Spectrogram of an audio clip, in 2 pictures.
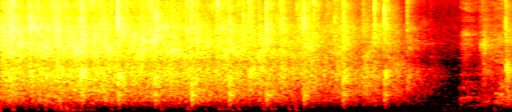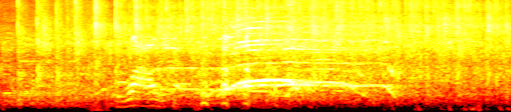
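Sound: audience applause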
